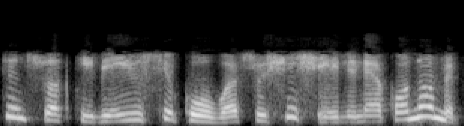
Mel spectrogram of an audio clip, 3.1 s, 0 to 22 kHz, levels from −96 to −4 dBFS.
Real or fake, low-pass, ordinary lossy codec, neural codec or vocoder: fake; 7.2 kHz; MP3, 32 kbps; codec, 16 kHz, 1.1 kbps, Voila-Tokenizer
